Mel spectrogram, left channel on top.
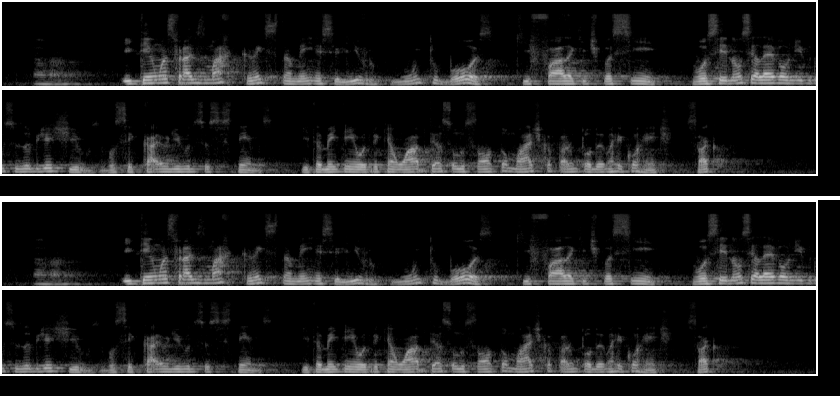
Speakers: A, on the right; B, on the left.
A: Aham,
B: E
A: peguei
B: tem umas
A: também.
B: frases marcantes também nesse livro, muito boas, que fala que, tipo assim, você não se eleva ao nível dos seus objetivos, você cai ao nível dos seus sistemas. E também tem outra que é um hábito é a solução automática para um problema recorrente, saca?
